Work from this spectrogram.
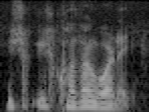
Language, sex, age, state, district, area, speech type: Kashmiri, male, 30-45, Jammu and Kashmir, Bandipora, rural, spontaneous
